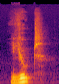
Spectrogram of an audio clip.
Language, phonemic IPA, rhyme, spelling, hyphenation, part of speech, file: Dutch, /jut/, -ut, joet, joet, noun, Nl-joet.ogg
- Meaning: tenner, banknote of ten monetary units (usually guilders or euros)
